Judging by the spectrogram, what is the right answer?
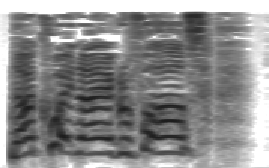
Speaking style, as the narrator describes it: he pants

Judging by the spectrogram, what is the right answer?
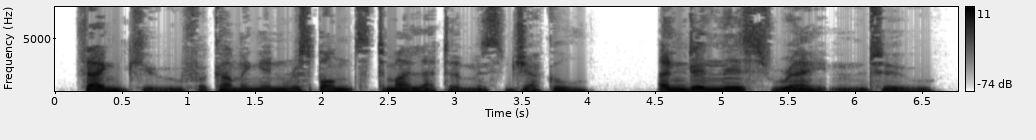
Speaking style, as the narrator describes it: He said, in his cadaverous voice

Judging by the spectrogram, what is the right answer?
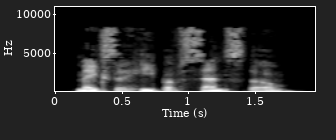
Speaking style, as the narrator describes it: Mead said quietly

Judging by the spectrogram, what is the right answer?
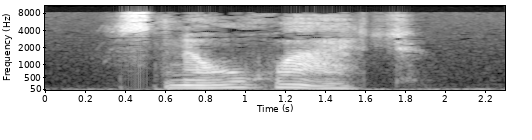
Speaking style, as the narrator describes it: said breathlessly

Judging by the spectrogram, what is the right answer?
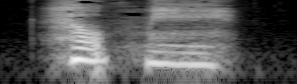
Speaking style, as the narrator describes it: Maria whispered to him

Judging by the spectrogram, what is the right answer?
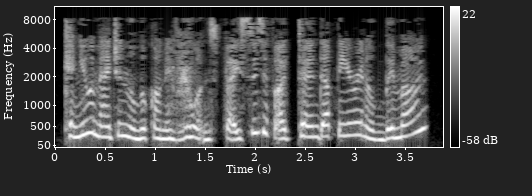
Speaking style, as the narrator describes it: Another squeal

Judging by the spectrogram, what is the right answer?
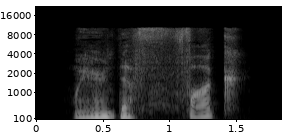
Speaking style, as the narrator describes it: Max said, his words coming out in great, livid gasps

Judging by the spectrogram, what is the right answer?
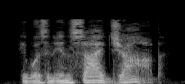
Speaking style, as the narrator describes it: I said quietly

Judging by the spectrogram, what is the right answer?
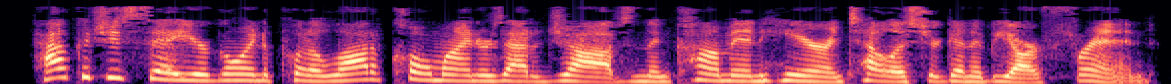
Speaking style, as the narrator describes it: Copley said

